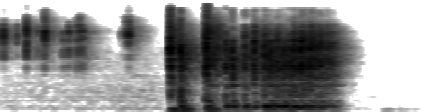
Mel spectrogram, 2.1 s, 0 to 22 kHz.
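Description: A few light clicks and rattles, then a burst of hard clattering as dice tumble across a table and settle on a roll of 8, fairly loud, with no voices.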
